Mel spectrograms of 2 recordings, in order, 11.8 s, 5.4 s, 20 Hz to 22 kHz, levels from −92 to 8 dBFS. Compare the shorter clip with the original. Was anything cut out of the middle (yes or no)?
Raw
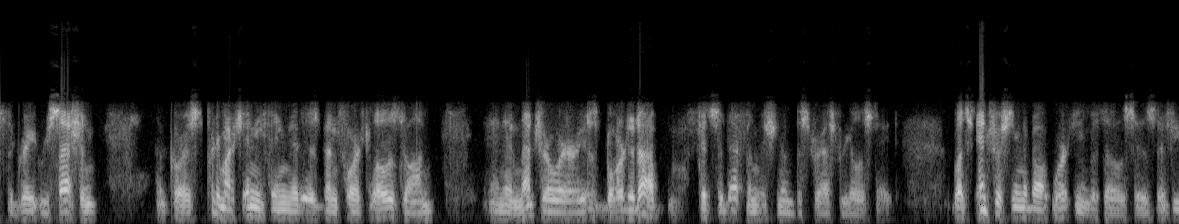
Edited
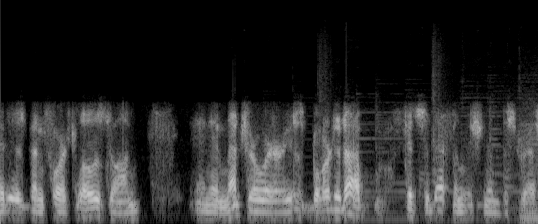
no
